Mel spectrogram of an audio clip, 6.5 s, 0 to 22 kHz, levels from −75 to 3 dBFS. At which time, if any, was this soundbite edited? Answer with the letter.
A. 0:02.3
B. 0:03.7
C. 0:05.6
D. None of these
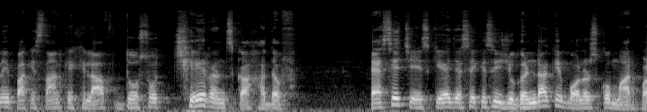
D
